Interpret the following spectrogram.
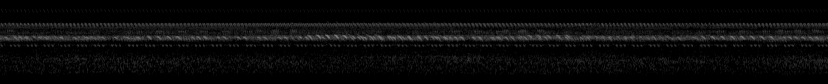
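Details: Night chorus of crickets, suzumushi among them, from Narita in Chiba Prefecture, Japan: steady high shrill trills overlapping, with a brighter run of quick pulsed chirps in the middle.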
